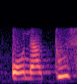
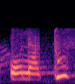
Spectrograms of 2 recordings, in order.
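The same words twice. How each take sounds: The two takes are said the same way.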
